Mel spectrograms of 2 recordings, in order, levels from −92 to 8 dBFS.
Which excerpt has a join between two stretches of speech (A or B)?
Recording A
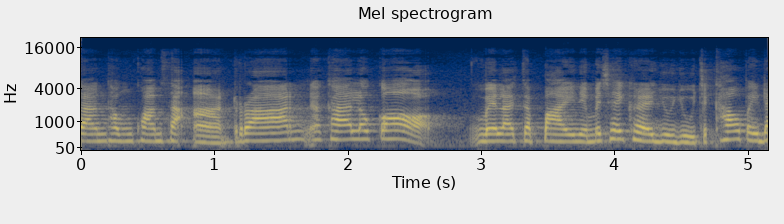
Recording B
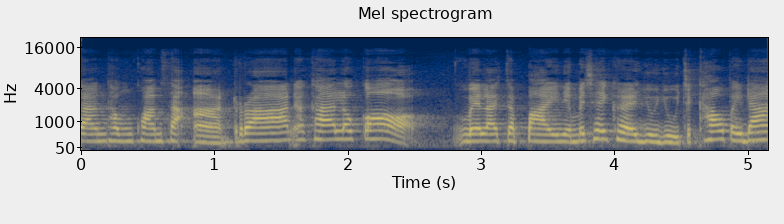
B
